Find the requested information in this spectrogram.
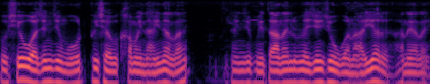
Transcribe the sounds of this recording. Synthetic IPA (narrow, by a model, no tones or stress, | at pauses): sosialwazɯŋzɯŋbɔt̚pʰɯjsabɯkʰamajnaɦajnalaj | kʰajnzɯmitanajlup̚najzɯŋzowɡanaɦajaɾɯhanajala̰j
